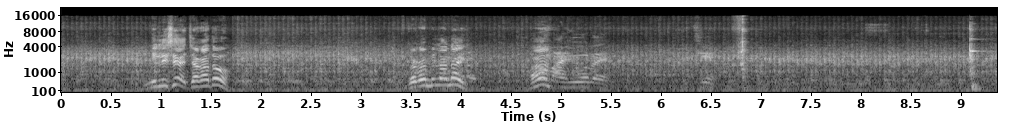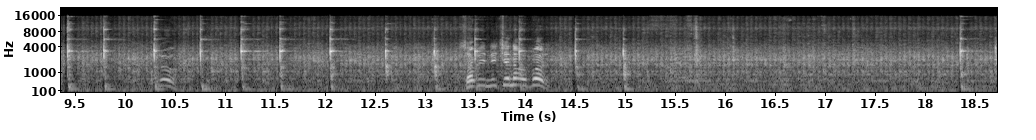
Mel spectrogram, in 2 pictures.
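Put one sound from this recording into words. A diesel engine idles steadily nearby.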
